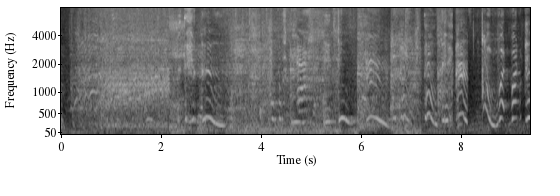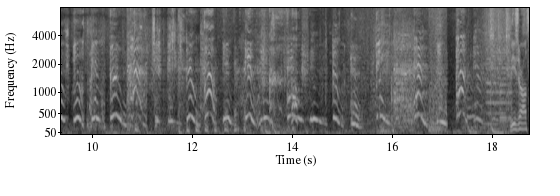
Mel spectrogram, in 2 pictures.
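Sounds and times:
laughter: 0.2 - 3.8, 6.0 - 8.1, 9.3 - 15.0
speech: 4.8 - 5.9, 18.5 - 18.7
woman clearing her throat: 5.9 - 17.9.

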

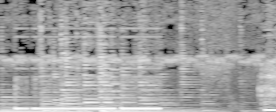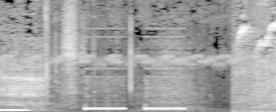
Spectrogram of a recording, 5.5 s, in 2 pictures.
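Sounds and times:
speech: 0.1 - 1.6
telephone tone as a call is placed: 0.1 - 1.6, 3.6 - 4.7.

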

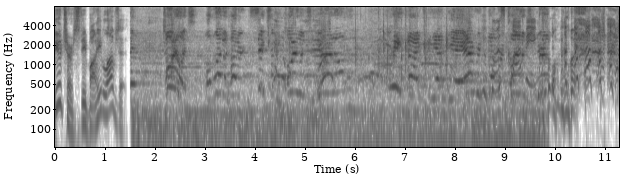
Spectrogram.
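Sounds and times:
speech: 0.0 - 5.8, 6.7 - 11.2
audience cheering: 1.5 - 11.2
laughter: 4.2 - 11.2
audience clapping: 4.5 - 9.9.

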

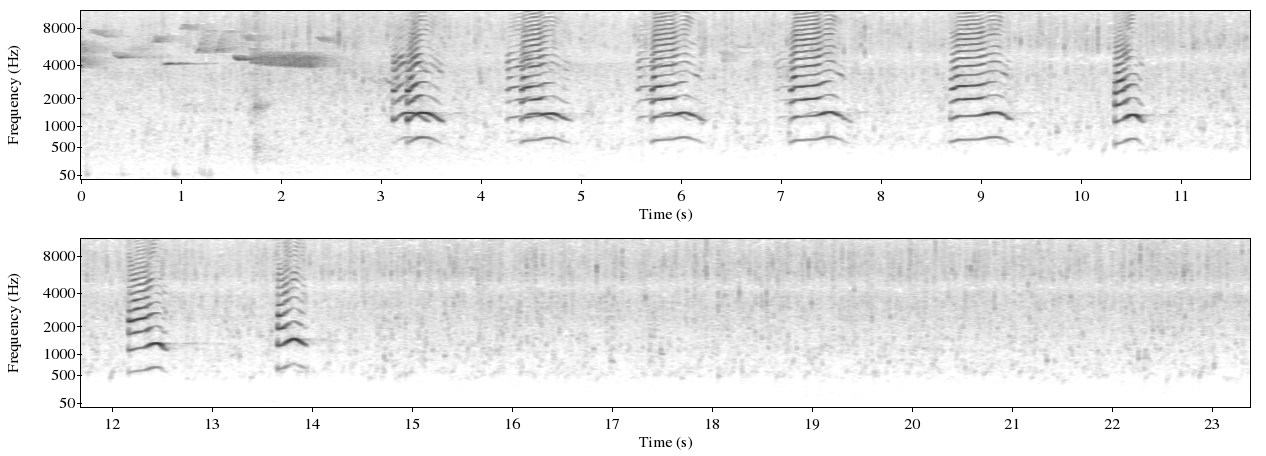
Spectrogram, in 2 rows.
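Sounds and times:
peacock calling in Liselund Park: 1.6 - 5.0, 5.6 - 6.4, 7.0 - 7.8, 8.7 - 9.3, 10.3 - 10.7, 12.2 - 12.6, 13.6 - 14.0.

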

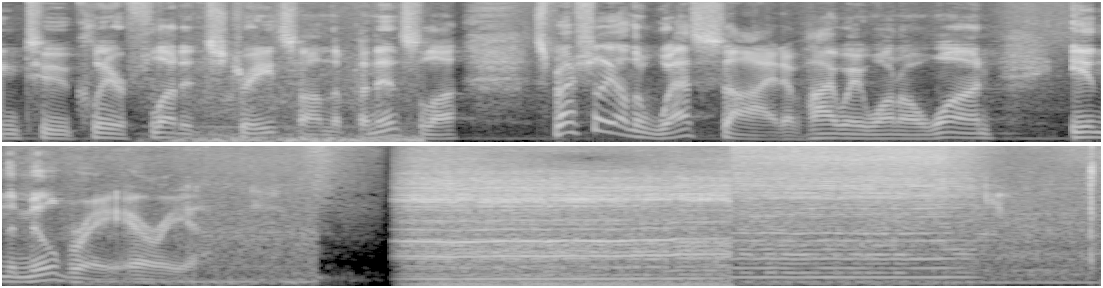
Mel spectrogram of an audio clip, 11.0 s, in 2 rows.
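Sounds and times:
speech: 0.0 - 6.9
chainsaws roaring through Bay Area neighborhoods: 7.5 - 10.6.

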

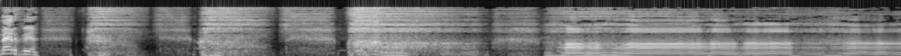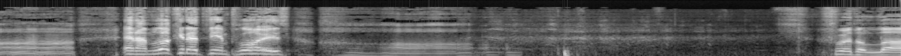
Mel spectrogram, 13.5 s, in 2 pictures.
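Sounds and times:
voice mimicking exaggerated gasping and labored breathing: 0.0 - 7.8, 8.8 - 11.3
speech: 0.0 - 11.1, 13.0 - 13.5
laughter: 9.4 - 12.7.

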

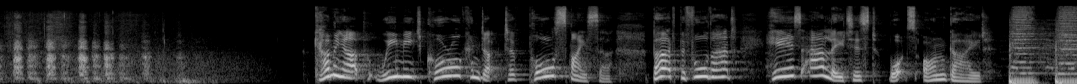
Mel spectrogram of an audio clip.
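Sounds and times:
dog panting: 0.0 - 2.2
speech: 3.2 - 10.0.

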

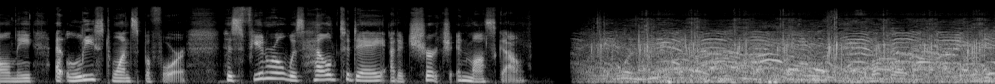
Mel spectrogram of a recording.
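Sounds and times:
speech: 0.0 - 7.0
crowd applauding at funeral: 5.7 - 9.9.

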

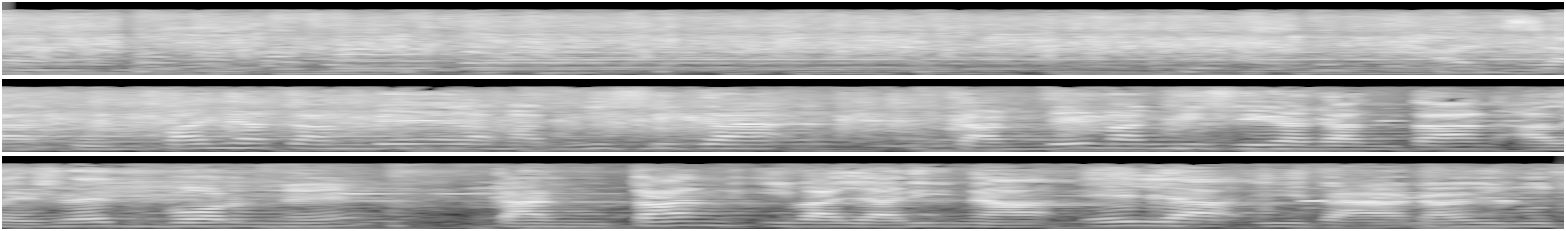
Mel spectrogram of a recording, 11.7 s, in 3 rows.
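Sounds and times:
loud sustained audience applause: 0.0 - 7.6
music with a stepping bass line: 0.0 - 11.7
speech: 3.9 - 11.7.

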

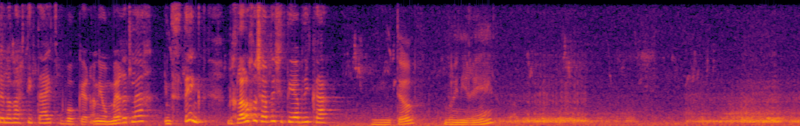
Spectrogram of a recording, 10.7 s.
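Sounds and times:
speech: 0.0 - 6.9
fetal Doppler monitor whooshing static searching for heartbeat: 6.2 - 10.6.

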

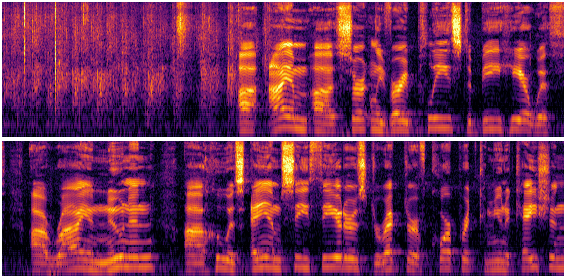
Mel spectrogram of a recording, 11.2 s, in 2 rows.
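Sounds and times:
audience applause: 0.0 - 2.9
speech: 2.4 - 11.2.

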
